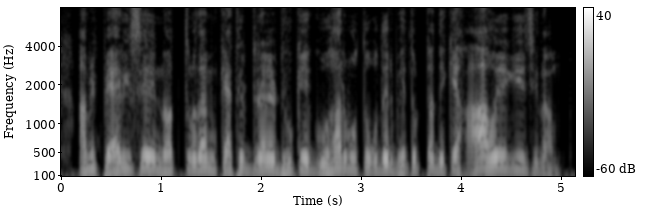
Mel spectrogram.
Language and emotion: Bengali, surprised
